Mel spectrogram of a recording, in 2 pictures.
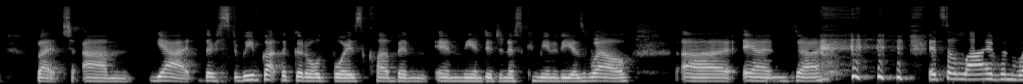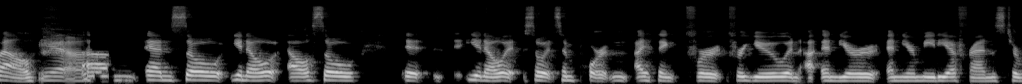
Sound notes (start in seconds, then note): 7.8 laughs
